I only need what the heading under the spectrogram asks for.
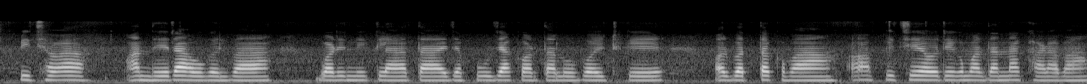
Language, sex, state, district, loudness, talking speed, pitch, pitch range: Hindi, female, Uttar Pradesh, Gorakhpur, -18 LUFS, 140 wpm, 195 Hz, 185-195 Hz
